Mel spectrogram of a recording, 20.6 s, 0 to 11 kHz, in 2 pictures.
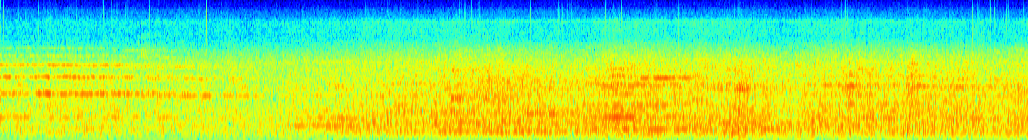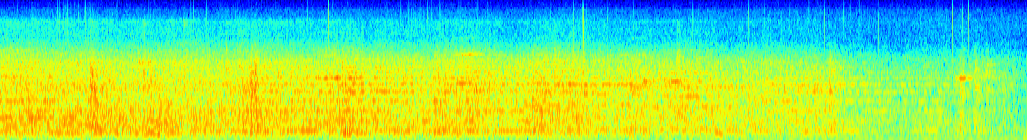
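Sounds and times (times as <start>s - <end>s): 
train rolling slowly out of station rumbling: 0.0s - 20.5s.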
